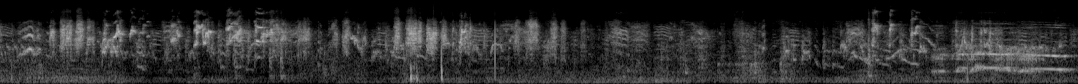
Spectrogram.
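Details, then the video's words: Budgerigars eating in their colony, a busy chorus of overlapping high chirps and scratchy chatter, with a few squawk-like notes and some clearer whistled tones toward the end. "Budgies birds eating and enjoying in budgies colony budgies parrot chirping sounds"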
